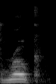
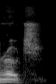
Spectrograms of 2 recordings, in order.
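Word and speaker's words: Roche: to say his name i think it's roke i used to call him roach he's like can you say my name properly i was like oh i thought i was because it's r-o-c-h-e so i guess rogue rock rock let's call him rock there's mike look he's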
